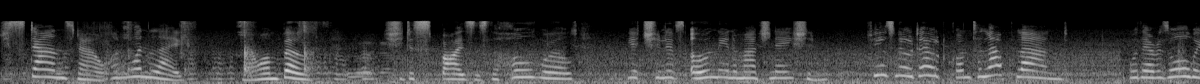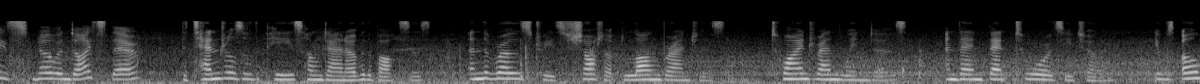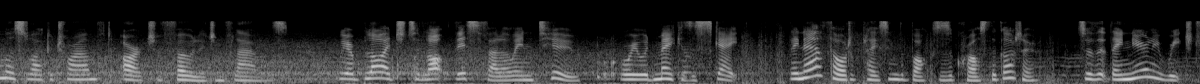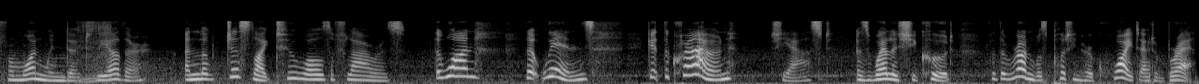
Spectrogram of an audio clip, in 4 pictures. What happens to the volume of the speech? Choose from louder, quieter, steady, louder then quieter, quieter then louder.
steady.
